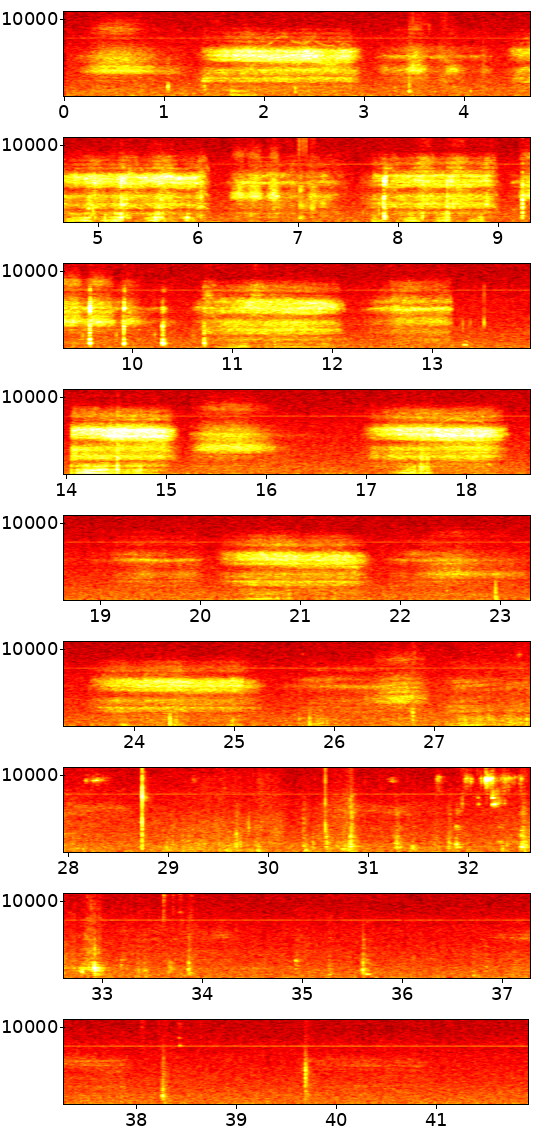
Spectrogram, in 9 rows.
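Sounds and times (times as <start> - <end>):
heavy rasping snoring: 0.3 - 10.1, 10.7 - 13.2, 14.0 - 16.0, 17.0 - 18.4, 19.3 - 22.9, 23.6 - 25.3, 25.9 - 27.7.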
